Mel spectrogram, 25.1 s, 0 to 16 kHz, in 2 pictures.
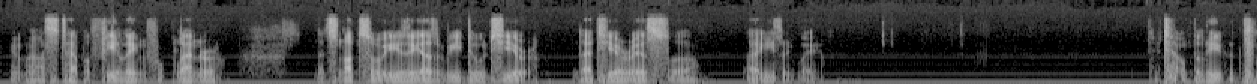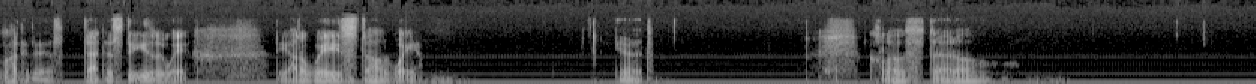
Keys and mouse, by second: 2.9 f, 7.8-9.1 drag, 8.8 f, 9.5-11.0 middle drag, 9.5 a, 11.1 middle click, 11.6 middle click, 12.3-13.5 drag, 13.5 f, 21.3 f, 22.5 click, 22.7-24.2 drag.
